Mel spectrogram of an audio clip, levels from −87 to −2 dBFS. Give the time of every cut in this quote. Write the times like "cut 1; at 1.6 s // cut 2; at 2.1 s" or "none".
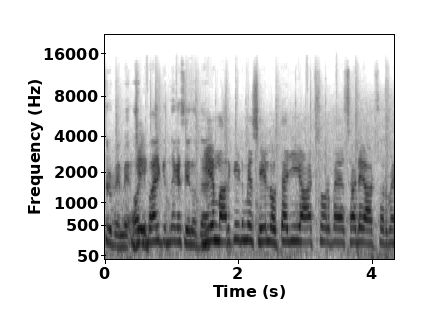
none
